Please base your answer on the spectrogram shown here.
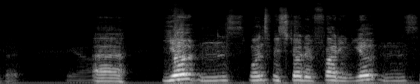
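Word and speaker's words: Jotun: finally started hitting the jotins and then actually it's yotan if you want to pronounce it in the true scandinavian but yeah uh yotans once we started fighting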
